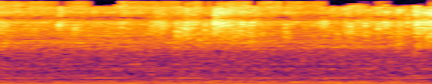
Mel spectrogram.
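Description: Tap water runs steadily into a kitchen sink while cooking pots and utensils are washed during preparation of Jamaican rice and peas, a continuous close splashing hiss with no talk.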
